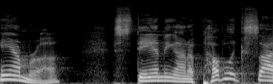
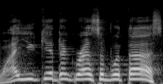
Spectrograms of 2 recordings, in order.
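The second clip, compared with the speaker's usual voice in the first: high, fast, mocking cop voice. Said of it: "The guy with the gun is saying".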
